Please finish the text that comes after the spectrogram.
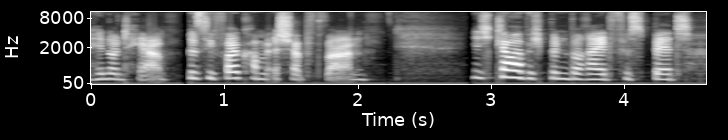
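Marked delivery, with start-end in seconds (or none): none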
